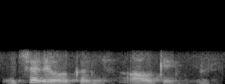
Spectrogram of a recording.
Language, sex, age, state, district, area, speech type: Tamil, female, 45-60, Tamil Nadu, Salem, rural, conversation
